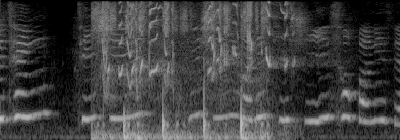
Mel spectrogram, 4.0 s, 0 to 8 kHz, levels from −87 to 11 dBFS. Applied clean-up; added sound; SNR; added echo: none; Squeak / Writing; -4 dB; none.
